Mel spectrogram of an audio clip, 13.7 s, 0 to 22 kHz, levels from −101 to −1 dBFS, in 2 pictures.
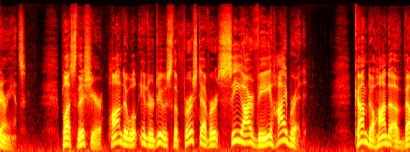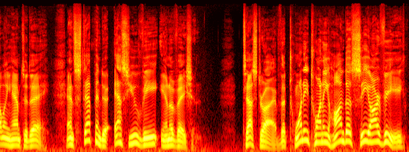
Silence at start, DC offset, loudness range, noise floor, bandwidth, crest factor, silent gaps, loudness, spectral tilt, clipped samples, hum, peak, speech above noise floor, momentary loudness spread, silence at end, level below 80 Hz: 0 s; under 0.1%; 2 LU; -60 dBFS; 19.5 kHz; 20 dB; none; -21 LUFS; -4 dB/octave; under 0.1%; none; 0 dBFS; 39 dB; 7 LU; 0.1 s; -54 dBFS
